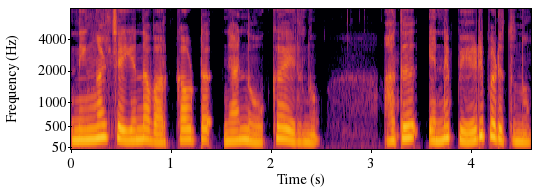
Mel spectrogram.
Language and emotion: Malayalam, fearful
